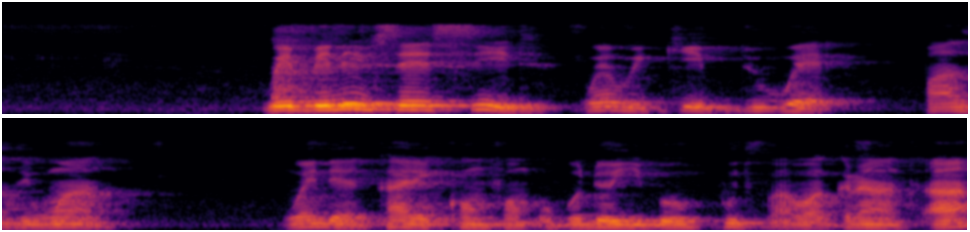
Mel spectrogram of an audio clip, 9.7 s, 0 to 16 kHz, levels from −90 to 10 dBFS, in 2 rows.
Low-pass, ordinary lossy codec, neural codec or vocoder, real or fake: 7.2 kHz; none; none; real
